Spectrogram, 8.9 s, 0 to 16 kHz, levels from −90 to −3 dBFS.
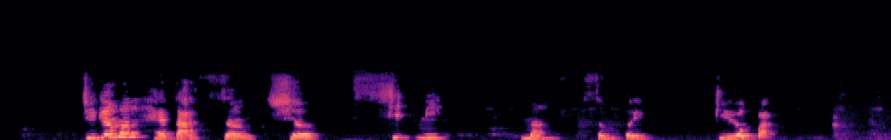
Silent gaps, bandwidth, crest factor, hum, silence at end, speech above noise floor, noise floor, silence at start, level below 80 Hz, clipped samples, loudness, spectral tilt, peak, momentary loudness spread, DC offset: none; 7.6 kHz; 22 dB; none; 0.55 s; 55 dB; -80 dBFS; 0.85 s; -76 dBFS; under 0.1%; -26 LUFS; -3.5 dB/octave; -8 dBFS; 13 LU; under 0.1%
